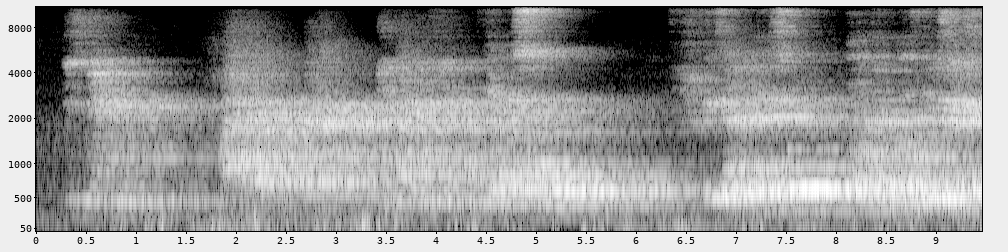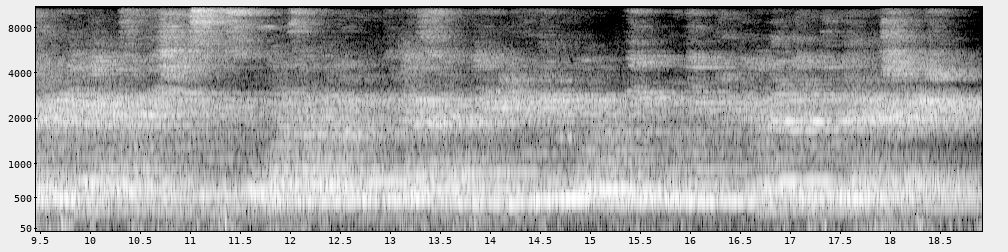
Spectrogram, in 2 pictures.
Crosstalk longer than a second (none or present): none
